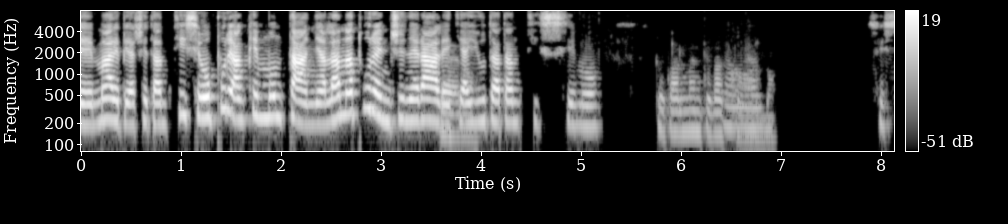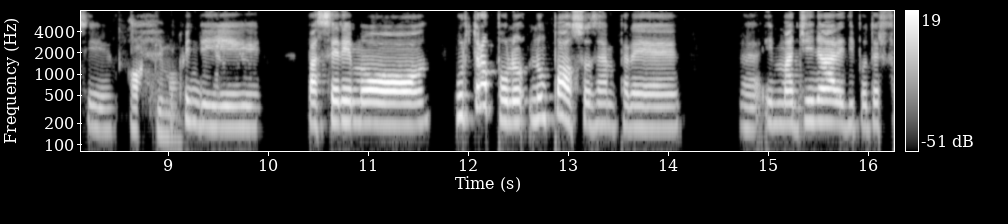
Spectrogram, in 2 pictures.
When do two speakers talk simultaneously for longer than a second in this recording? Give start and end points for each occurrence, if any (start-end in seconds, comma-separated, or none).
none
